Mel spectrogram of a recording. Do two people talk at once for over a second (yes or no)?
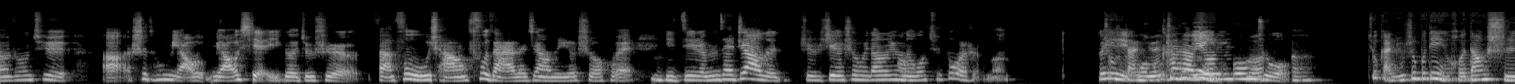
yes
